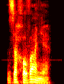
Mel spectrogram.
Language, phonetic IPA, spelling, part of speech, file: Polish, [ˌzaxɔˈvãɲɛ], zachowanie, noun, Pl-zachowanie.ogg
